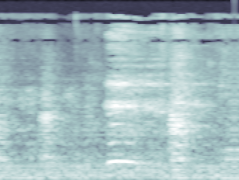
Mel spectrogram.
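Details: Benny, a pet Bernese Mountain Dog, tested indoors on whether he will steal food off the table: soft breathy huffs in a few quick bursts, close by, with faint room noise.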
